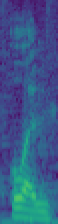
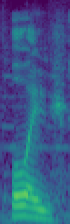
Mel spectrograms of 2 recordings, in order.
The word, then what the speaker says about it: Oahu: Et donc vous allez me dire, oui, mais pourquoi cette île Oahu? Enfin, on le prononce, j'ai vérifié, on le prononce sans le U, mais moi je le prononce comme je peux, donc Oahu.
